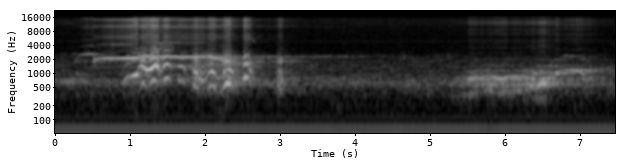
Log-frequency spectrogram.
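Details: Coyote giving a short run of loud, bouncing yips with a held high note, then a pause before a fainter, more distant wavering chorus.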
